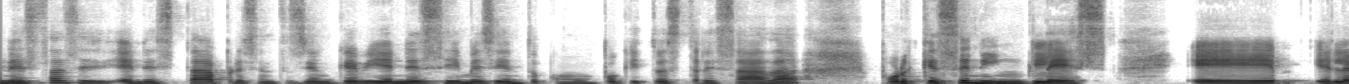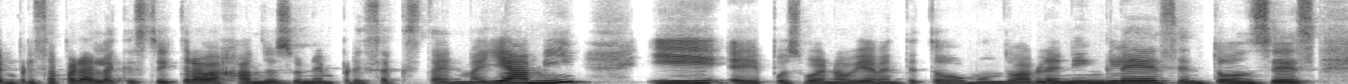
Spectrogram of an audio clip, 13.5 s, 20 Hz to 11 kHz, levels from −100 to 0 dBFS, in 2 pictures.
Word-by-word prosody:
en 225 - 0
estas 225 +4 -2
si 210 -5 -5
en 190 0 -2
esta 195 +4 -3
presentación 180 -1 -7
que 210 +1 -1
viene 200 +1 +2
sí 205 0 -3
me 205 0 0
siento 200 0 -4
como 175 -3 -10
un 175 - -9
poquito 190 -1 -7
estresada, 175 +1 -3 0.4
porque 205 +1 +1
es 215 +2 -4
en 225 -3 +5
inglés. 180 -3 +2 0.4
Eh, 170 -2 +2
la 190 0 +2
empresa 195 +5 -4
para 235 -4 +3
la 180 -1 +1
que 180 0 -8
estoy 185 +2 -4
trabajando 195 -1 +2
es 200 - -6
una 195 -1 0
empresa 185 0 -7
que - - -24
está 180 - -8
en 175 - -4
Miami 250 - +5 0.3
y, 230 +3 +2
eh, 170 -3 0
pues, 165 0 -8
bueno, 170 -1 0
obviamente 175 0 -1
todo 175 -1 -4
mundo 180 0 -2
habla 180 +2 +1
en 195 +1 +2
inglés, 245 +4 +3
entonces, 200 0 +1
190 Hz, 200 wpm, -22 LUFS, 180-210 Hz, 0.4 s, en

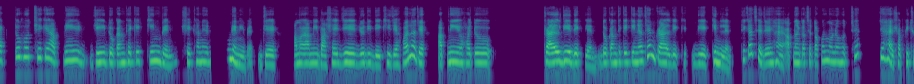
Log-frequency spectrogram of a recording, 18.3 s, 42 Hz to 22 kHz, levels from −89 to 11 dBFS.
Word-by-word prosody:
১ 240 - -2 0.2
তো 320 - 0
হচ্ছে 320 -1 -1
গিয়ে 305 -2 +1
আপনি 230 +3 -5 0.5
যেই 220 +1 +4
দোকান 205 0 0
থেকে 220 +1 -1 0.2
কিনবেন, 230 -6 +2 0.3
সেখানে 225 +2 -2 0.4
শুনে 275 -3 +4
নেবেন 165 -2 -6 0.2
যে, 185 - +1 0.5
আমার 200 +1 +1
আমি 205 0 -1
বাসায় 200 +3 -1
গিয়ে 215 -1 +6 0.2
যদি 210 0 0
দেখি 340 -11 -1
যে 190 - +2
হয় 225 +6 +2
না - - +6
যে 210 - +5 0.4
আপনি 220 +3 0 0.3
হয়তো 210 +1 -1 1.4
ট্রায়াল 215 +1 +9
দিয়ে 235 -1 +7
দেখলেন। 180 -6 -3 0.2
দোকান 210 0 0
থেকে 215 0 0
কিনেছেন 230 +11 +2
ট্রায়াল 210 -3 +4
দিয়ে 185 - -1
কি - - -13 0.2
দিয়ে 195 -1 +2
কিনলেন। 185 - +2 0.2
ঠিক 260 - -7
আছে? 360 -12 -4
যে 200 - +1
হ্যাঁ, 190 -6 -1
আপনার 210 0 -1
কাছে 205 +1 -5
তখন 235 +5 -4
মনে 225 0 -1
হচ্ছে 215 +10 -6 0.5
যে 305 - +2
হ্যাঁ, 255 - +3
সবকিছু 205 +3 -5
215 Hz, 160 wpm, -22 LUFS, 205-235 Hz, 1.4 s, ট্রায়াল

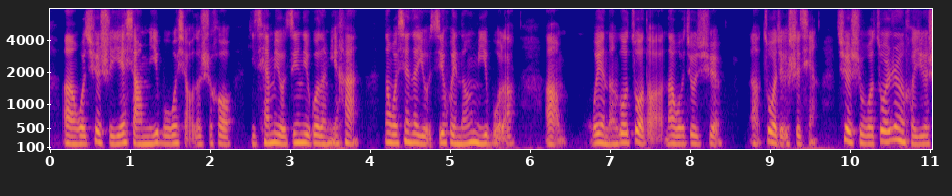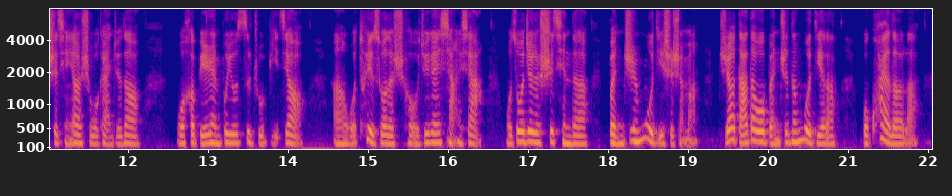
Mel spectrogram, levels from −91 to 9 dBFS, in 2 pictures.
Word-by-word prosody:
嗯， 165 -3 +2
我 170 - +5
确 170 +7 +1
实 185 -4 0
也 170 +3 +2
想 180 -5 +2
弥 165 +4 +1
补 170 -3 -3
我 180 - +2
小 180 - -4
的 165 - -5
时 170 +1 -5
候 165 -3 -3 0.2
以 170 - -9
前 180 +2 -1
没 200 - +4
有 175 -4 +3
经 195 +5 +1
历 195 - +4
过 180 +1 +2
的 170 -1 +1
遗 180 0 -2
憾。 185 +1 -2 0.3
那 200 - +1
我 185 - +3
现 200 +3 +2
在 195 - +2
有 170 -3 0
机 195 - 0
会 190 -2 0
能 165 +2 0
弥 180 -3 +3
补 170 - -5
了， - - -5 0.3
啊， - - -2 0.4
我 180 - +2
也 195 - +4
能 165 0 -3
够 195 +3 +3
做 190 - +4
到 165 - -4
了， - - -8
那 175 - 0
我 165 0 +1
就 175 +1 -1
去， 170 +2 -4 0.3
呃， 180 - -9
做 215 -5 +3
这 160 - -3
个 170 - -5
事 170 0 -1
情。 195 +5 -4 0.3
确 235 -4 +5
实 195 -1 -1
我 170 -1 0
做 215 +5 +3
任 240 -2 +3
何 175 -4 -4
一 160 - -2
个 170 - -1
事 185 - -1
情， 180 0 -5
要 190 -1 +1
是 175 0 -4
我 165 - -3
感 165 -2 -6
觉 165 0 -5
到 165 -2 -2 0.4
我 175 - 0
和 185 - +1
别 175 -1 0
人 185 -2 +2
不 185 - -1
由 185 -1 +2
自 195 +2 -4
主 170 -2 -5
比 185 - -12
较， 185 - -2 0.3
啊， 85 +5 -3
我 - - -4
退 225 - +2
缩 180 0 +1
的 170 - +1
时 165 - -4
候， 180 - -3
我 - - -3
就 195 +4 0
应 - - -1
该 195 - +3
想 195 0 -1
一 - - -2
下， 170 0 -3 0.2
我 170 - -4
做 210 +4 +5
这 215 0 +6
个 200 - +4
事 215 +3 +2
情 195 -4 +1
的 170 -1 -1 0.2
本 175 -3 +4
质 225 +6 +2
目 240 +2 +3
的 180 - -4
是 170 -1 -2
什 200 +6 -3
么？ 230 -2 -8 0.2
只 - - 0
要 245 - +6
达 180 -3 +3
到 230 +3 +3
我 215 - +7
本 175 -4 -1
质 195 - -2
的 210 +1 +2
目 225 0 +5
的 180 -2 +1
了， 170 0 -2 0.3
我 175 - +2
快 225 +3 0
乐 165 -2 +1
了， 185 - -8
180 Hz, 330 characters per minute, -23 LUFS, 170-195 Hz, 0.4 s, 我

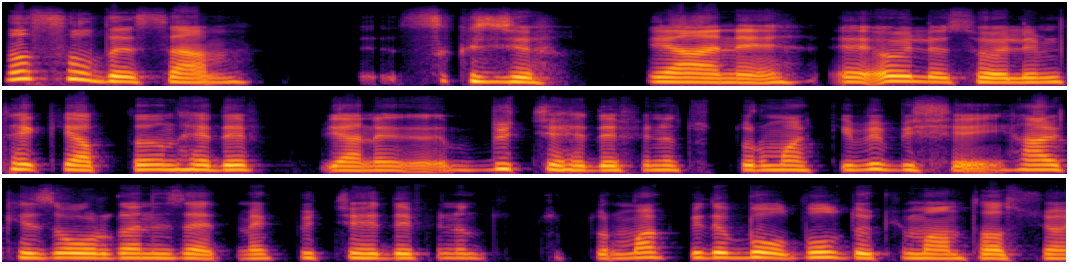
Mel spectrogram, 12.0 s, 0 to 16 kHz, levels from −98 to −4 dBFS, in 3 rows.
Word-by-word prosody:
Nasıl 325 -4 +2
desem, 205 -3 +2
ııı, 190 +1 -7 0.6
sıkıcı, 205 -7 0 0.4
yani, 185 -3 +2 0.2
eee, 195 -2 +2
öyle 220 -4 +4
söyleyeyim, 185 0 +1
tek 215 0 0
yaptığın 210 +1 +1
hedef 200 -1 +3 0.2
yani, 180 -1 -1
eee, 180 - -5
bütçe 205 +2 0
hedefini 190 +1 -1
tutturmak 195 0 -4
gibi 200 +2 -1
bir 200 - -1
şey. 195 - -5
Herkesi 205 0 0
organize 195 -1 +2
etmek, 180 +1 -6
bütçe 200 0 -2
hedefini 190 0 -3
tut - - -49
tutturmak, 200 +4 -6
bir 210 - -1
de 215 -1 +3
bol 205 -5 +3
bol 220 -1 +3
dokümantasyon 180 -2 -1
195 Hz, 155 wpm, -23 LUFS, 185-210 Hz, 0.6 s, öyle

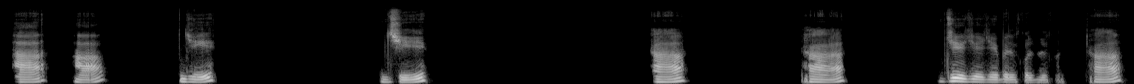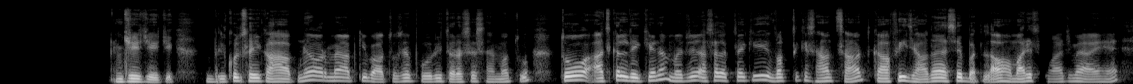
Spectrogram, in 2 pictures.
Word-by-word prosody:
हाँ, 115 0 +2 0.3
हाँ। - - +2 0.8
जी। 125 +4 +2 1.7
जी। 115 +6 +2 2.3
हाँ। 125 +7 +3 1.2
हाँ। 115 -3 +2 1.0
जी, 150 +1 +6
जी, 125 -2 +1
जी, 110 0 -1
बिल्कुल, 110 -2 -3
बिल्कुल। 105 0 -9 0.3
हाँ। 115 0 +1 1.2
जी, 130 +1 +4
जी, 115 -3 0
जी। - - -6 0.4
बिल्कुल 130 +6 0
सही 155 -1 +3
कहा 135 -2 +2
आपने 150 +8 -2
और 195 -2 +1
मैं 170 - 0
आपकी 160 +1 -3
बातों 135 -1 -3
से 155 +2 -1
पूरी 140 -1 -3
तरह 125 -3 -1
से 140 +3 -5
सहमत 130 +1 -7
हूँ। - - -1 0.3
तो 195 +3 +7
आजकल 185 +2 +2
देखिए 165 +2 +2
ना 230 +5 -1
मुझे 165 0 -1
ऐसा 155 +4 0
लगता 175 0 -1
है 175 - 0
कि 200 +2 0
वक़्त 160 0 -3
के 185 - -6
साथ-साथ 155 +3 -3
काफ़ी 140 +5 +3
ज़्यादा 140 +1 +2
ऐसे 155 +3 +3
बदलाव 150 -1 0
हमारे 135 +2 +1
समाज 130 -2 -12
में 145 0 -4
आए 120 0 -4
हैं, 125 0 -8
140 Hz, 130 wpm, -21 LUFS, 125-160 Hz, 2.3 s, तो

